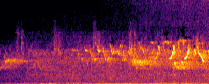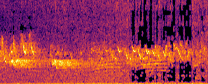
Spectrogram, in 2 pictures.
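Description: Birds chirping: many short, quick, high chirps overlapping one another, fairly faint, over a low steady hum.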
